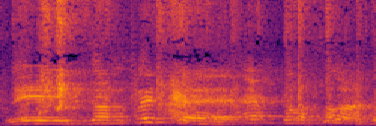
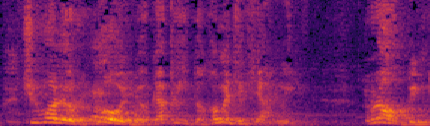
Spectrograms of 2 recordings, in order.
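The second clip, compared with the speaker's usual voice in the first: ordinary talk, nothing marked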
